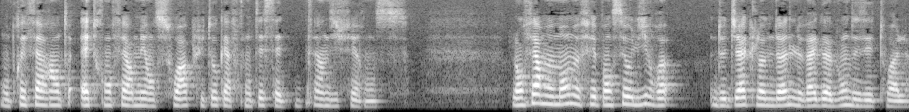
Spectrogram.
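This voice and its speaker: A woman with a dark, mellow tone, fairly even intonation and long, frequent pauses. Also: medium pitch for a woman, moderate pace. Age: 40s. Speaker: teacher and writing collective founder. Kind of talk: reading aloud.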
